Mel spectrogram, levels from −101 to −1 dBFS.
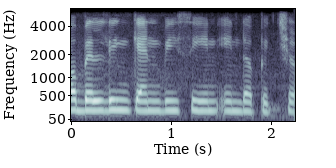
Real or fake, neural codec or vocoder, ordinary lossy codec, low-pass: real; none; none; 5.4 kHz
